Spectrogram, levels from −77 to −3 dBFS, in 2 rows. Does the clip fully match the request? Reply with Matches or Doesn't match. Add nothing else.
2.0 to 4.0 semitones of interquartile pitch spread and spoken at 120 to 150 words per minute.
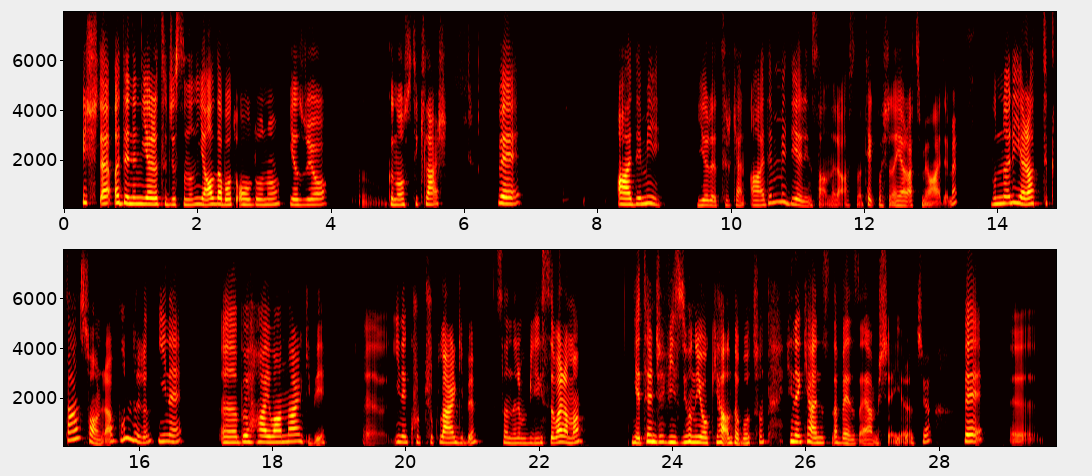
Doesn't match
